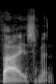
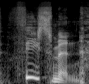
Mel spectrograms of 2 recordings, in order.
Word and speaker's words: Theismann: last name isn't pronounced theisman it's thiesman it's pronounced like t-h-e-e-s so it's like thiesman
